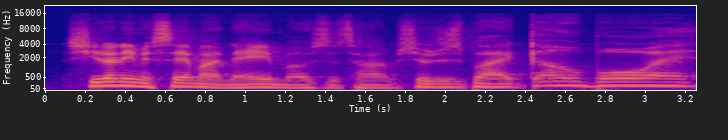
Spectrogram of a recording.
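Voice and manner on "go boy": put-on high, loud cheering scream. A player describing his mom in the stands, imitating her screaming. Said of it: "She's probably screaming like".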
